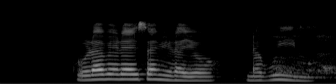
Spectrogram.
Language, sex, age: Venda, female, 39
